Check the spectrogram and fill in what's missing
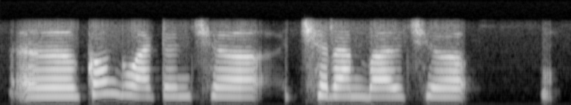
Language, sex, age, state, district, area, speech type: Kashmiri, female, 30-45, Jammu and Kashmir, Kulgam, rural, conversation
